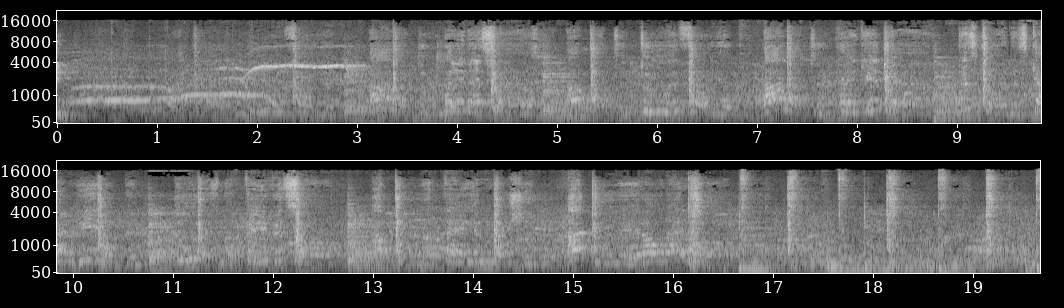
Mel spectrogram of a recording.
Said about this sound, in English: Thank you all. One more round of applause, everybody.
